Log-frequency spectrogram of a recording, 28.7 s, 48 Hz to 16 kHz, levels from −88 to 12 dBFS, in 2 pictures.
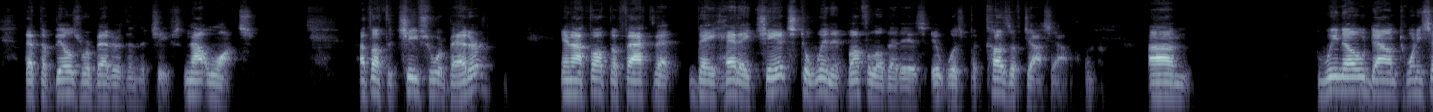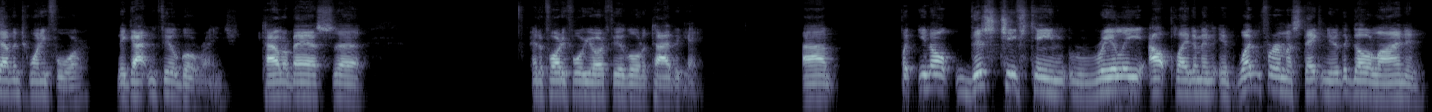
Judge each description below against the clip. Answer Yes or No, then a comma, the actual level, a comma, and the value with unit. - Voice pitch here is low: Yes, low, 125 Hz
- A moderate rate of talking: Yes, average, 170 wpm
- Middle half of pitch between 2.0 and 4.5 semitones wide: Yes, average, 4.2 semitones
